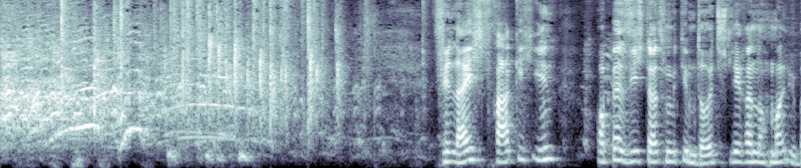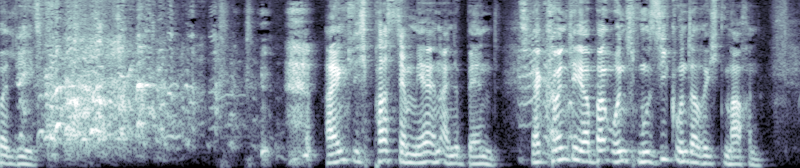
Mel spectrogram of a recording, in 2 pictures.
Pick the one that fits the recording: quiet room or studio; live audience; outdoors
live audience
